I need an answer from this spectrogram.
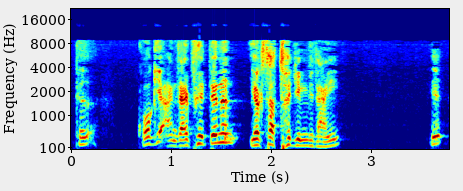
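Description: A man preaching a sermon, telling stories in an animated way and calling out to his listeners for replies. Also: high-pitched, measured pace, husky, dry recording. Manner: animated storytelling, calls out for replies.

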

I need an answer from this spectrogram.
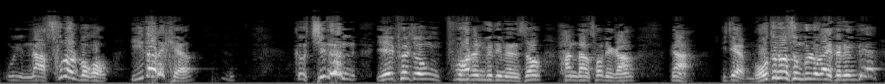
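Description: A man preaching, his voice pitched high and ringing bright. He is animated and jokey, breaks into hymn lines now and then, and calls on his listeners to repeat after him. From Gyeongsang region of Korea. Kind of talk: folksy sermon.

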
